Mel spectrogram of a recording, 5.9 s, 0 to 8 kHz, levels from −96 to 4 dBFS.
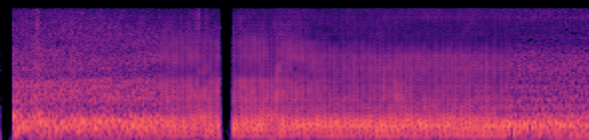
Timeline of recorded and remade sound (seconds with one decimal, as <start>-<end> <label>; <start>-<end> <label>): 0.0-1.6 recorded; 1.6-5.1 remade; 5.1-5.9 recorded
